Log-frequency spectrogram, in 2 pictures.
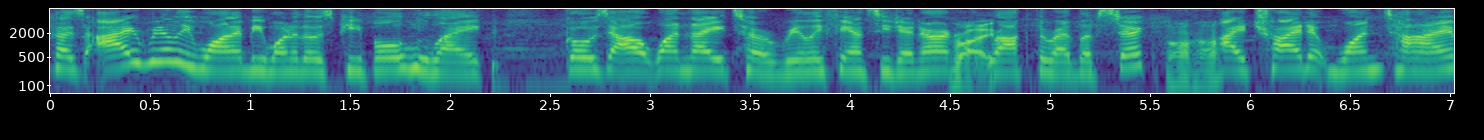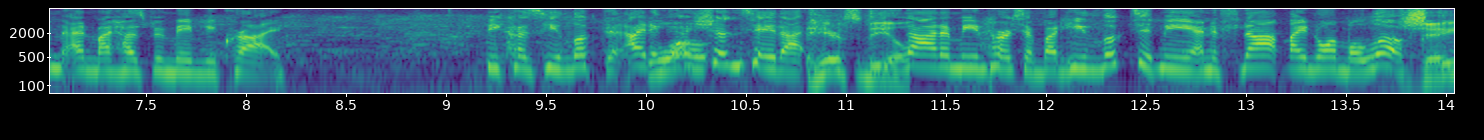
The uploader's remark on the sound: Recorded at American Social Las Olas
